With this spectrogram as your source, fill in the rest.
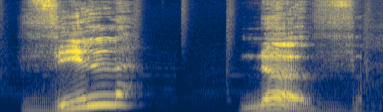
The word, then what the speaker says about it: Villeneuve: was editing this video, I was informed that that is not how you pronounce that man's name. Look at my mouth. Villeneuve.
